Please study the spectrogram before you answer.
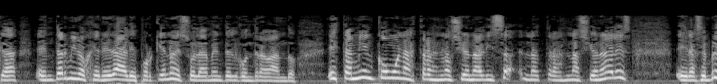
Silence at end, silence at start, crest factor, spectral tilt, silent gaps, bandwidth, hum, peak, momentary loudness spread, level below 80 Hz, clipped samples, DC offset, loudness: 0 s; 0 s; 10 dB; -6 dB/octave; none; 11 kHz; none; 0 dBFS; 7 LU; -42 dBFS; under 0.1%; under 0.1%; -11 LUFS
